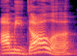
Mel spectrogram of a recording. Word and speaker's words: Amidala: of your brain and when I say amidala with the soft G I'm talking about the boss of the game so keep that in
